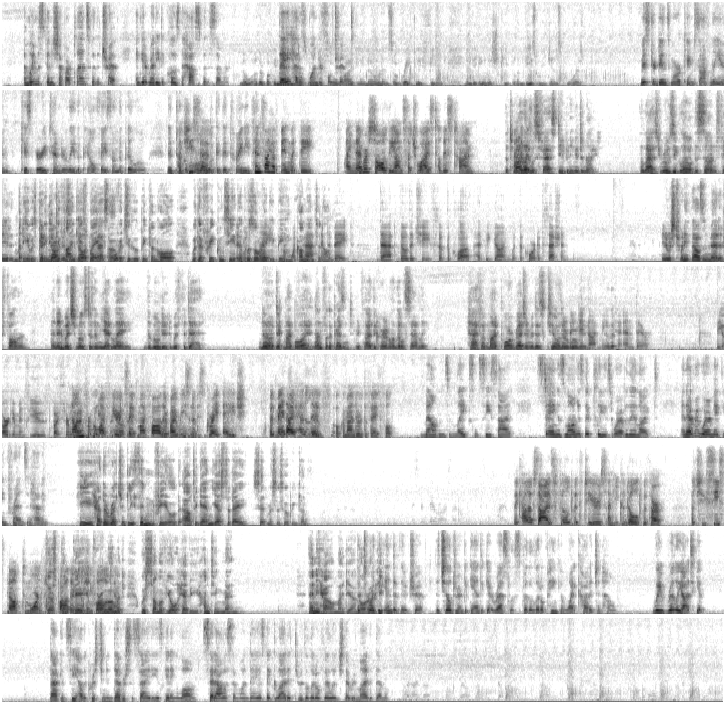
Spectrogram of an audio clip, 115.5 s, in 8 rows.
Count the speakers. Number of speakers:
eight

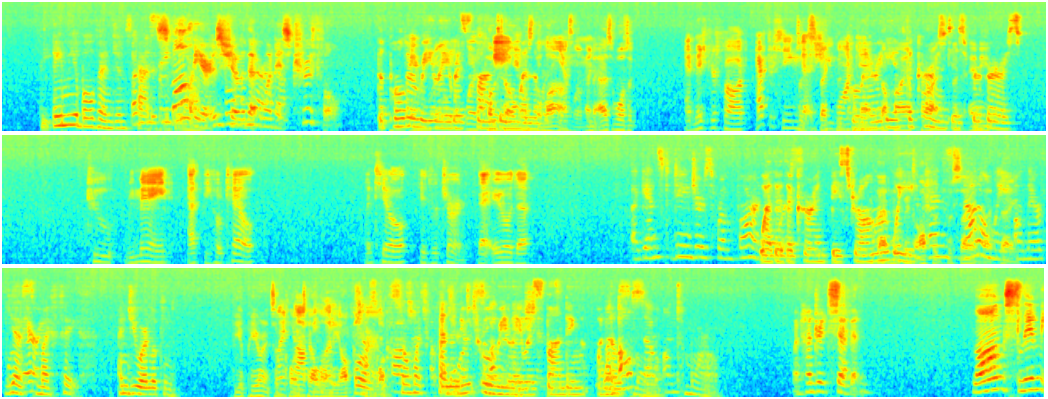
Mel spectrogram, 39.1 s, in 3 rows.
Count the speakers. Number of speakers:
six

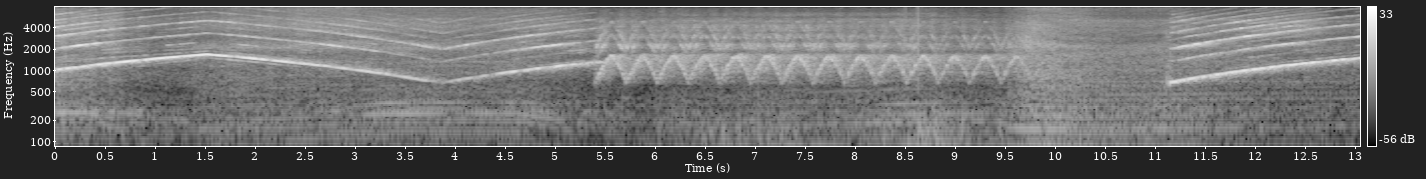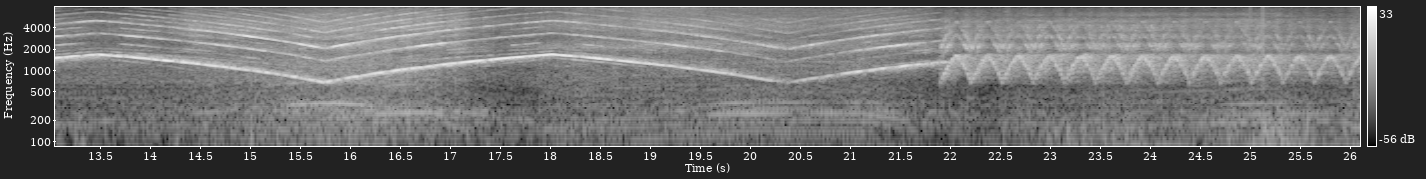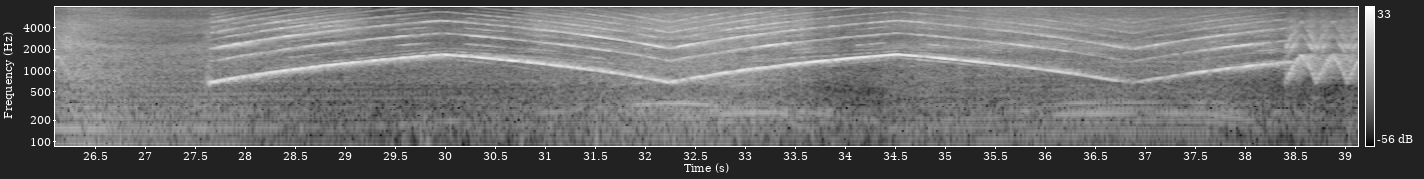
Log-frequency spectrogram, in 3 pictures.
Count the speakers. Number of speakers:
zero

